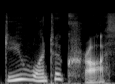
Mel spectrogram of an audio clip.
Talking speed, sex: 260 wpm, male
